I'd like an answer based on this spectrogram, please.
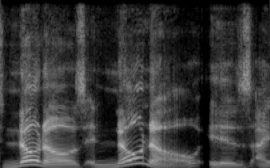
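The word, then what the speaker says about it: Nonno's: last night we went to a place called no-no's which I had been mispronouncing it uh it's spelled n-o-n-n-o-s and uh uh I thought it was Nanos uh it's Italian it's probably the best it's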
